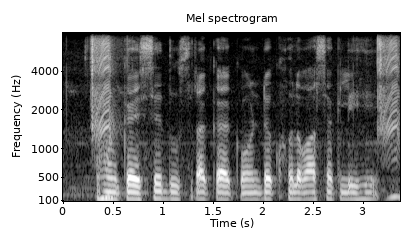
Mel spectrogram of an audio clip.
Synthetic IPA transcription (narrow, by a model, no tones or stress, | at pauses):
kɦɐmkɛːsed̪uːsɾakaɐkaːʊ̃ɳʈkʰoːlʋasɐkliɦɛː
